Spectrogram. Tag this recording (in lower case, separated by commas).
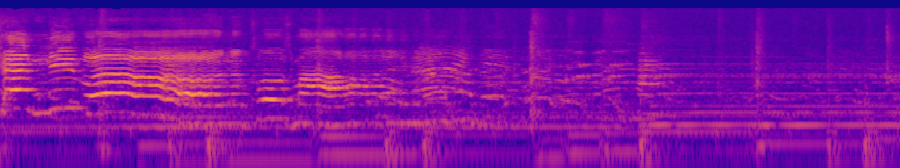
music, speech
